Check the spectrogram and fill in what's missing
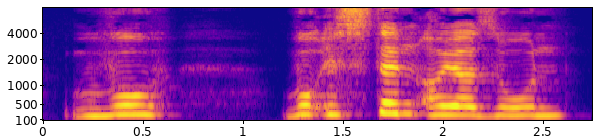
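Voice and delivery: high, loud panicked pleading; trembling voice. A narrator's reading. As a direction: beg for the answer, voice shaking. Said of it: "mit zitternder Stimme". (zitternde, flehende Stimme)

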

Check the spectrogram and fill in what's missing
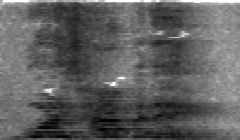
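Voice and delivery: high, loud "what is happening"; baffled outburst. Retold or imitated. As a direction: blurt it out, totally lost. Confused reader of the prophets.

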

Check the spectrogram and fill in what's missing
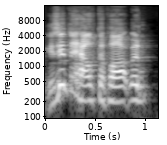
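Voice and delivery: high, quick mock voice of a flustered old lady; mock Mama Luna. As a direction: pipe it up high like a startled cat lady. Mocking Mama Luna at the door.

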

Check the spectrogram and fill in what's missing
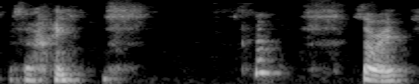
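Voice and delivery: laughing it off after nearly choking; sputtering, giggling sorry; laughing apology. Real, not acted.

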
